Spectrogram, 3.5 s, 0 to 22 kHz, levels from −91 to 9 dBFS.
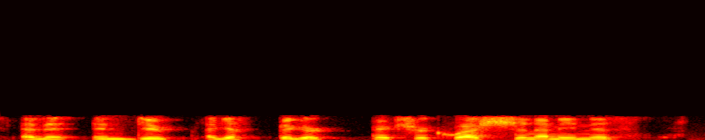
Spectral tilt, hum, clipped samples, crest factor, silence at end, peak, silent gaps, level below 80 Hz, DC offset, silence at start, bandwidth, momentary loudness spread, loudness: -3.5 dB/octave; none; under 0.1%; 18 dB; 0.45 s; -8 dBFS; none; -58 dBFS; under 0.1%; 0.1 s; 4 kHz; 8 LU; -25 LUFS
